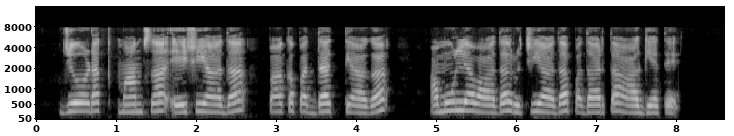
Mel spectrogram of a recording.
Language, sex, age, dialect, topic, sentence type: Kannada, female, 18-24, Central, agriculture, statement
